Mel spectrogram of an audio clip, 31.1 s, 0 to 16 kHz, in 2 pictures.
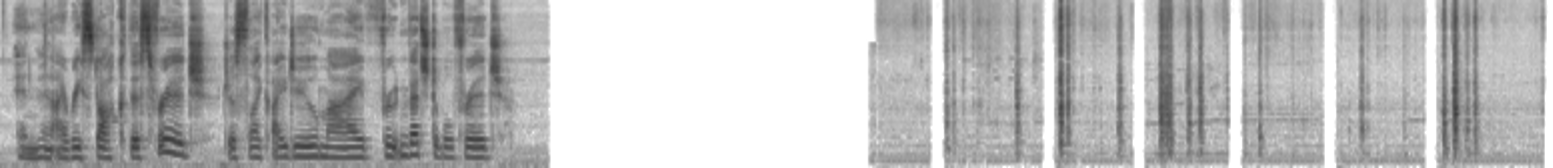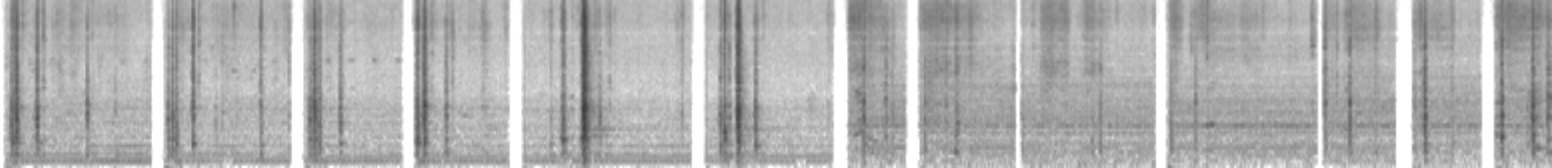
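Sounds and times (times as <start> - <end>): refrigerator hum: 8.8 - 31.0.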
